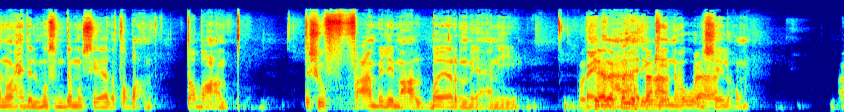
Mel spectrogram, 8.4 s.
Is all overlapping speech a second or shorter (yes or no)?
no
